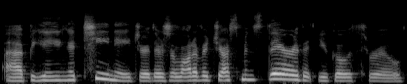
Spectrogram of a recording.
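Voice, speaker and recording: A middle-aged woman from Denmark talks earnestly as an interview guest, her voice sitting a bit low. She builds long lists of repeated phrases, with pauses and fillers along the way. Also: dark tone. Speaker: guest, Reiki master and life coach. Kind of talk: reflective personal interview.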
